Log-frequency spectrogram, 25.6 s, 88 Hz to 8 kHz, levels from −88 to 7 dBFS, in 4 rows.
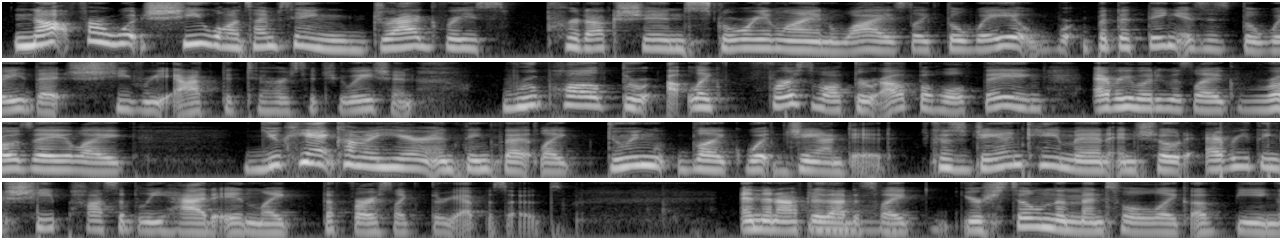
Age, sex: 20-39, female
